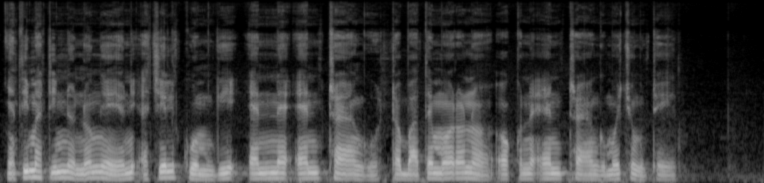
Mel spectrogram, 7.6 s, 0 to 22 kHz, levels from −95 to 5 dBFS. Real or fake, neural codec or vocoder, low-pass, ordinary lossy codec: fake; vocoder, 44.1 kHz, 128 mel bands every 256 samples, BigVGAN v2; none; none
